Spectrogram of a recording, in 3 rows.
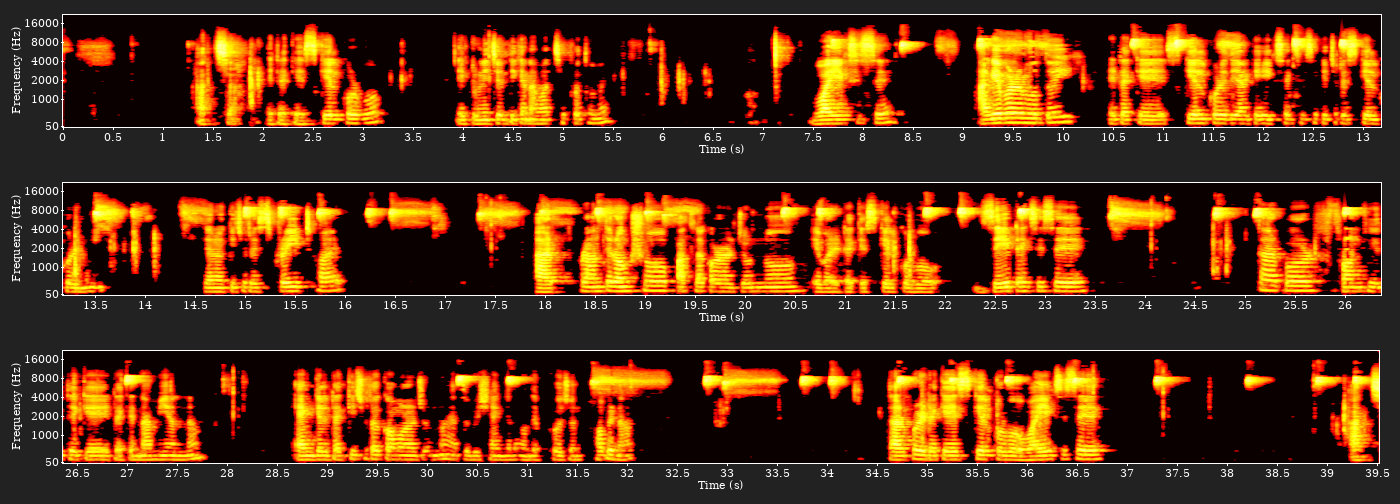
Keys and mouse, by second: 0.7-1.5 middle drag, 1.9 KP_1, 4.3-6.2 drag, 6.2 ctrl+z, 8.4-8.9 drag, 10.2 KP_7, 17.8 middle click, 18.8-20.2 shift+middle drag, 21.4 s, 24.1 s, 24.7 KP_3, 25.7 KP_1, 26.7 shift+middle click, 27.0 shift+click, 28.8-32.1 drag, 32.9 KP_7, 35.0 s.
